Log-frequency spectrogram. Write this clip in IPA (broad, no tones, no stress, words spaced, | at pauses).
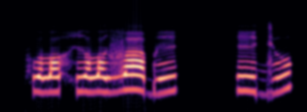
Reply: kʷʰɯlˠɤhilˠi vabe | edʲo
